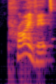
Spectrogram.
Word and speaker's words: private: But in many accents, especially in Britain or the UK, private will be pronounced with a short I. I. So you'll see the A here is I.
